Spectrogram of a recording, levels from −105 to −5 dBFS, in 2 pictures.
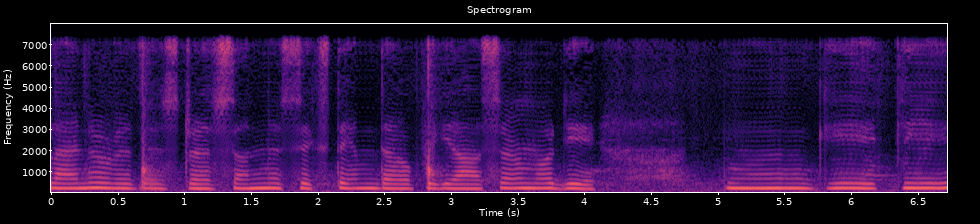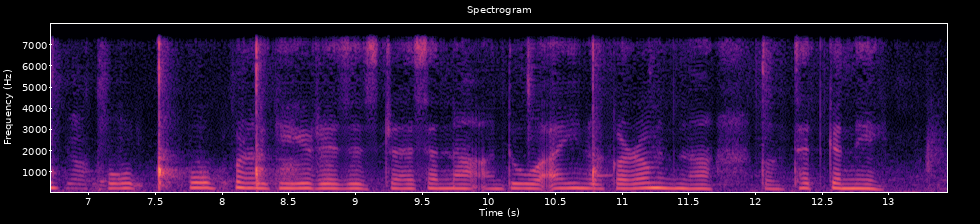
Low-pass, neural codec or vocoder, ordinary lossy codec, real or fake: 7.2 kHz; codec, 16 kHz in and 24 kHz out, 1 kbps, XY-Tokenizer; none; fake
